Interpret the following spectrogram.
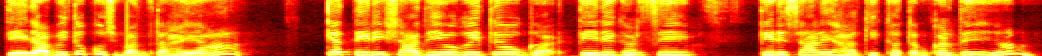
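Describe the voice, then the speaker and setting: A woman voicing a gentle, loving older brother who speaks fondly. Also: high-pitched, steady tone, moderate pace, no echo, clean studio sound, voice pushed up, lightly acted. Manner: gentle, fond.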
